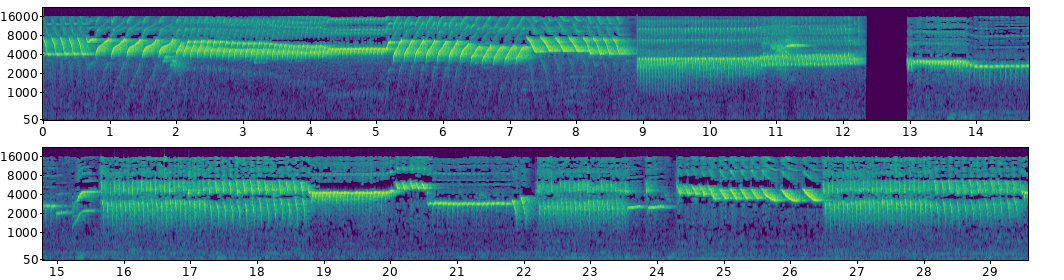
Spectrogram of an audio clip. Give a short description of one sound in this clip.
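A canary sings close by in loud, rapid trills and warbles.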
